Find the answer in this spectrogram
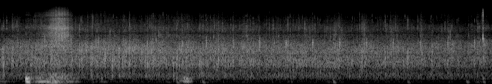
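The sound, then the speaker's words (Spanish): A church audience applauds Jesus, a dense, even wash of many hands with a brief louder swell near the start, continuing without any voices. “Dele un aplauso a Jesús si usted lo cree.”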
